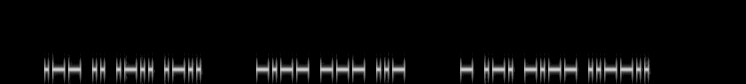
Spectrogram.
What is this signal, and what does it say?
Morse code, heard as a keyed tone, about 32 wpm, 700 Hz. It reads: WILL YOU TRY?
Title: 2x Word-Spacing - Sentences from Top 200 Words - 30wpm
